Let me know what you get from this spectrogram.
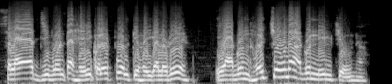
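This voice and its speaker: A man's voice: very high-pitched, fast talker, fairly bright tone, no echo, low-quality recording. A man voicing a homeless, self-pitying, foul-mouthed village man in a comedy cartoon, whining and ranting in a rural West Bengal accent. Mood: despairing. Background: music.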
